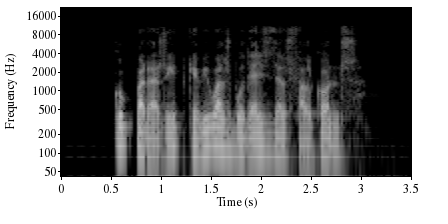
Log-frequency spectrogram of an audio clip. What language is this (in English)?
Catalan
